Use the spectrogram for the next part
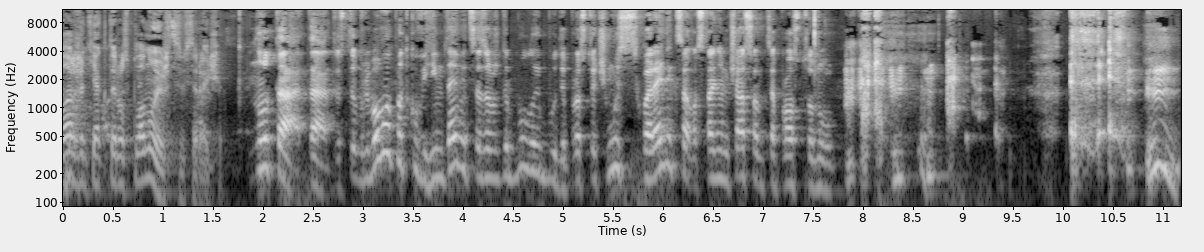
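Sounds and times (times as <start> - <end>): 
speech: 0.0 - 9.5, 10.1 - 11.1
loud fit of hacking and throaty coughing: 7.9 - 11.1.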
